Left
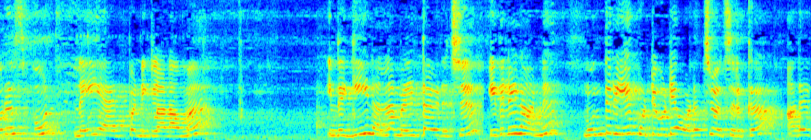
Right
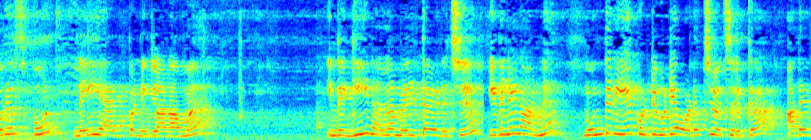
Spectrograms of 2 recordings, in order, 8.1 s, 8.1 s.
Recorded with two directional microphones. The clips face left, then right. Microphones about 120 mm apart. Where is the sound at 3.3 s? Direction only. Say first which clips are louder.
Right 4 dB; 40° right (ahead or behind).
